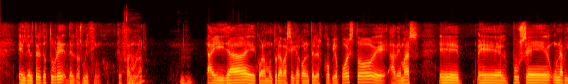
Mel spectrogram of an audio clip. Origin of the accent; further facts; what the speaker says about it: Ávila, Castile and León, Spain; Con 14 años, yo, iluso de mí, salí con el … allí en mi pueblo, allí en Ávila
